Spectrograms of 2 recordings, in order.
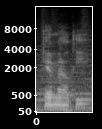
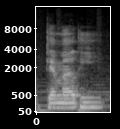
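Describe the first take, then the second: First: It is said very quietly. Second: It is said loudly and forcefully.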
